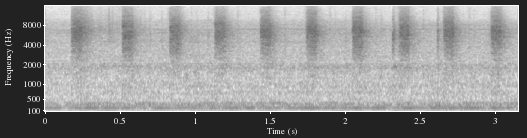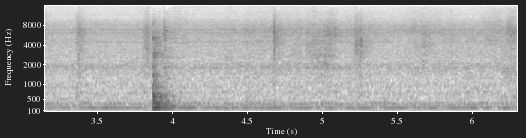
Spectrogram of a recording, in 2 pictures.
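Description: Hand-pump kitchen spray bottle spritzing water onto freshly baked thin lavash to keep it from drying out and turning brittle: a quick series of about a dozen sprays, three or four a second, over the first three seconds. A single knock follows about four seconds in, over a steady low hum.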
